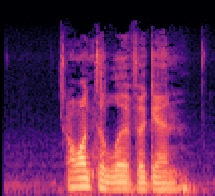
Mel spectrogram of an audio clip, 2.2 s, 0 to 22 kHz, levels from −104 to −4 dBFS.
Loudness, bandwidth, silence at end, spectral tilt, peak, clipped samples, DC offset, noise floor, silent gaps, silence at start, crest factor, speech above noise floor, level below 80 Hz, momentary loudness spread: -19 LUFS; 12.5 kHz; 0.25 s; -6 dB/octave; 0 dBFS; under 0.1%; under 0.1%; -53 dBFS; none; 0.65 s; 20 dB; 34 dB; -48 dBFS; 12 LU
